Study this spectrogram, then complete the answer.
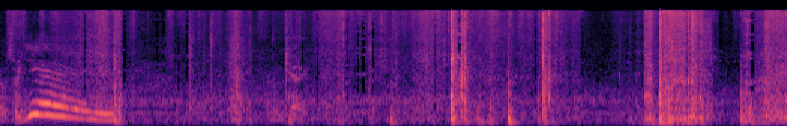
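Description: A blade slits packing tape on a cardboard box.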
